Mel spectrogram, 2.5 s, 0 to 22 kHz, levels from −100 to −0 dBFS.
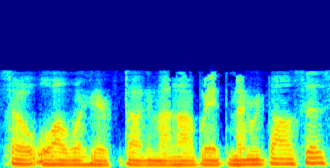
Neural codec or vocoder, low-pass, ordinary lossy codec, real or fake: codec, 16 kHz, 1 kbps, FunCodec, trained on Chinese and English, 50 frames a second; 7.2 kHz; AAC, 16 kbps; fake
